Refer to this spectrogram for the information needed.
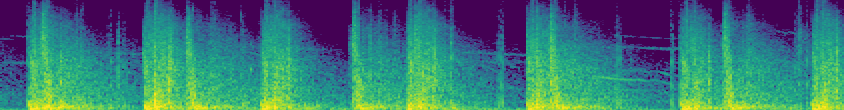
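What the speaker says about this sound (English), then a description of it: "Oh, something is firing on my guys." Heavy gunfire and booming artillery blasts in a Battle of Stalingrad war game, arriving as about seven loud, repeated volleys that each flare up and then fade into a steady din of battle.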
